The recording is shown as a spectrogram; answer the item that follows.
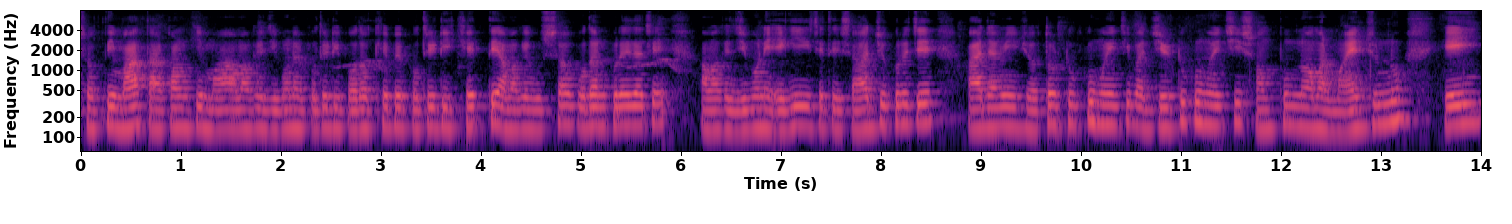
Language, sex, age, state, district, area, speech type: Bengali, male, 60+, West Bengal, Paschim Bardhaman, urban, spontaneous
